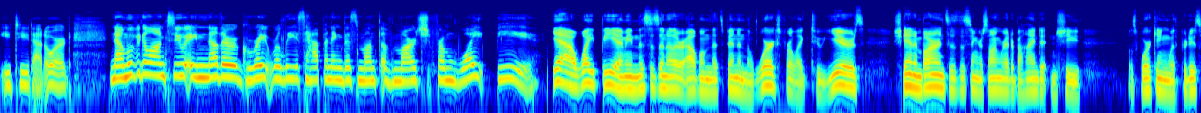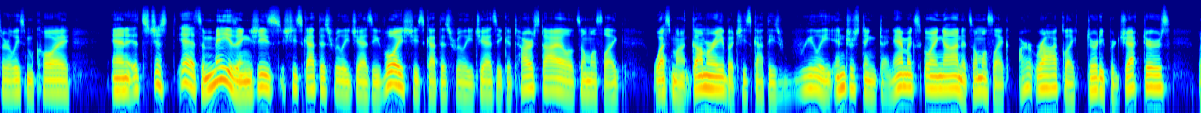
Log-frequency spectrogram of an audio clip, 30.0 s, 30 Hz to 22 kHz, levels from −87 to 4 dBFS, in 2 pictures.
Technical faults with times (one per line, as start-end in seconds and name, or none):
11.26-11.30 gap at a join of encoded pieces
